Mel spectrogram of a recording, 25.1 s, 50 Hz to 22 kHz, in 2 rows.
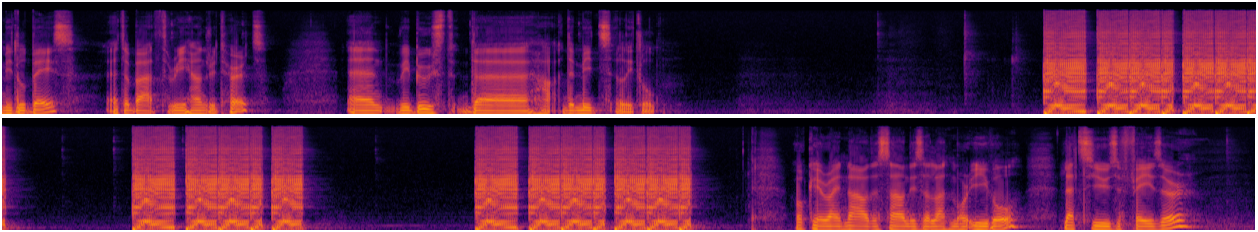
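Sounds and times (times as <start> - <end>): growly synth bass riff: 10.4 - 12.7, 13.9 - 15.7, 17.3 - 19.6.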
